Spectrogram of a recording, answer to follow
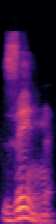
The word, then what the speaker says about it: Zzzing: They're going to remember Zing. So for those of you who are who don't know of Zing, it's spelled ZZZ or ZZZ.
